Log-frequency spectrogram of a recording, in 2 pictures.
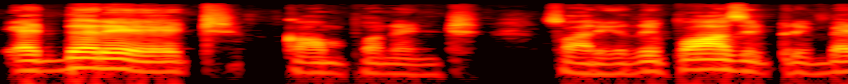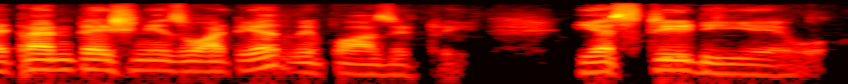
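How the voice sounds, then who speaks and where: A man's voice: lowish voice, normal speed, husky, no echo. A man with a Telugu Indian accent teaching a live coding class as instructor, repeating phrases and putting rhetorical questions to his students. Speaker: programming instructor.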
